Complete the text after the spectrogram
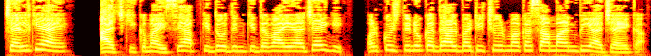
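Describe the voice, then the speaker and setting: A woman's voice: a little high, normal speed, no room sound, studio quality, natural voice. A woman voicing a young, dutiful, hardworking daughter-in-law who sells street food in a moral story. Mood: reassuring.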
